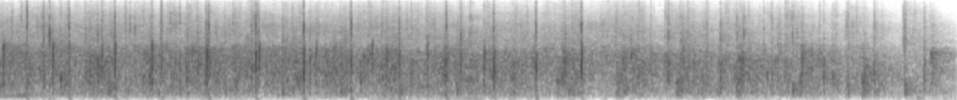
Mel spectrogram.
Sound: audience applauds

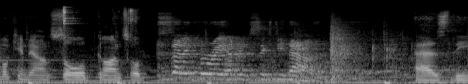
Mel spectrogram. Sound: bangs gavel

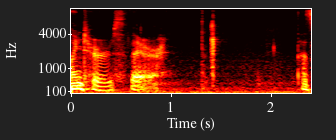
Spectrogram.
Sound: clicks

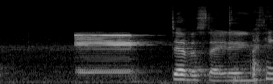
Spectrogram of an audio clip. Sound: buzzer beeps loudly

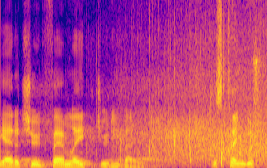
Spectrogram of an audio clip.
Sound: audience clapping

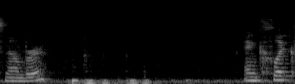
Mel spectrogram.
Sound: typing

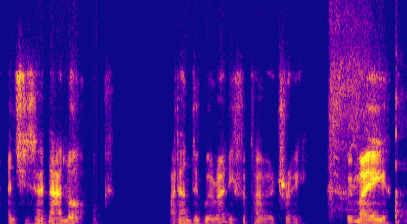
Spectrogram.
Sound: laughs offscreen

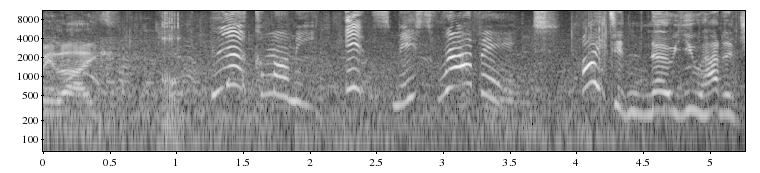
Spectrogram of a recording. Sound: snorts

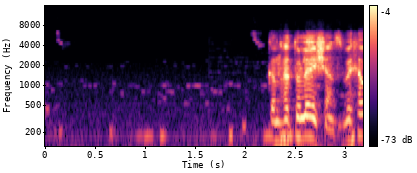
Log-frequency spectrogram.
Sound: birds chirping

